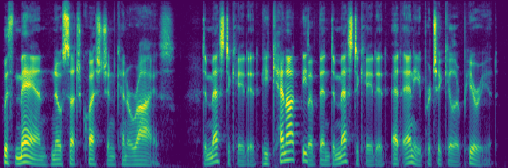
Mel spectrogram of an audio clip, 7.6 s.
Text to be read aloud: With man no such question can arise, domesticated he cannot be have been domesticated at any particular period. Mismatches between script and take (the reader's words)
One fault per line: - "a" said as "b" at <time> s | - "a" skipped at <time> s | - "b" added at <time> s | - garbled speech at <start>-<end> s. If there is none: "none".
none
